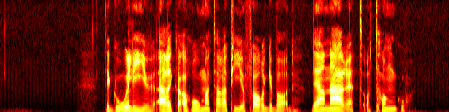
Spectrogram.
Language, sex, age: Norwegian, female, 23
